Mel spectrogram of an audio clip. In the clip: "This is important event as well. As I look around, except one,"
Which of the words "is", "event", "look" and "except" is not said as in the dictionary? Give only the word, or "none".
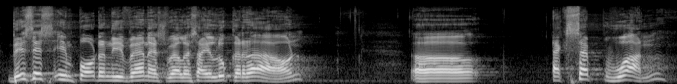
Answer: is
